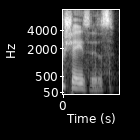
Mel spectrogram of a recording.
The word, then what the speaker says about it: chaise: So I believe there were two chaises on Broadway, right?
